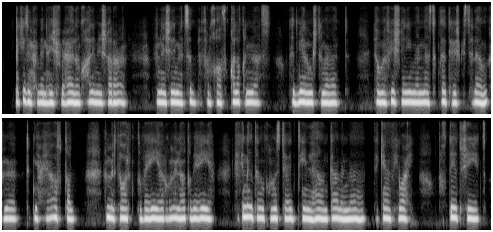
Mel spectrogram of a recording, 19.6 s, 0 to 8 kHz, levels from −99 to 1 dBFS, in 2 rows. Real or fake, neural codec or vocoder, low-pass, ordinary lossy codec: real; none; 7.2 kHz; none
